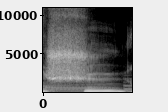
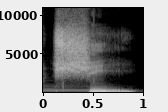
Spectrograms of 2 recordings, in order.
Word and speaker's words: she: 这个 she 女生的她，有很多朋友，他们都习惯念成虚哦，这个虚虚无的虚，呃，需要的需，其实它的正确念法是 she，它是 e 的长母音的。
